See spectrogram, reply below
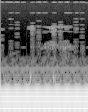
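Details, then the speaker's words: One faint lub-dub pair under a loud steady hum, from a teaching recording in a biology lesson: normal first (AV valves, lub) and second (dub) heart sounds. "so it tells you the atrial ventricular valves or the lub and then the other valves are the dub that's how we get these heart sounds"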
